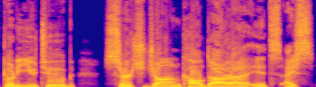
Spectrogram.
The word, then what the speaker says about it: Caldara: to YouTube, search John Caldara. I think it's pronounced Caldera, but I'm pretty sure it's spelled with all A's.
